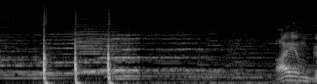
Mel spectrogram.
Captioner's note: sharp knock on a door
